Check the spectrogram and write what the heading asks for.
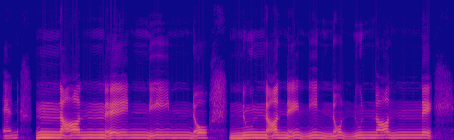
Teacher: feel the vibration in your upper chambers of your sinuses and feel the vibrations in your body in your lungs in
